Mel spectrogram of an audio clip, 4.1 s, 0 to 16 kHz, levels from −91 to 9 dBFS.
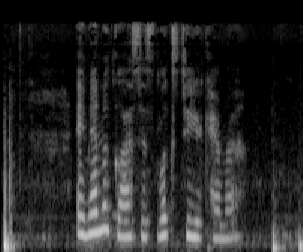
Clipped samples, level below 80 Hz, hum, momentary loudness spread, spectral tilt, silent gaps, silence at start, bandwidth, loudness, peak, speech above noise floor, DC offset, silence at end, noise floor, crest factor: under 0.1%; -32 dBFS; none; 13 LU; -7.5 dB/octave; none; 0.05 s; 11.5 kHz; -23 LUFS; -2 dBFS; 32 dB; under 0.1%; 0 s; -54 dBFS; 22 dB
